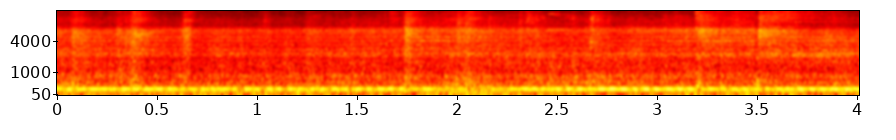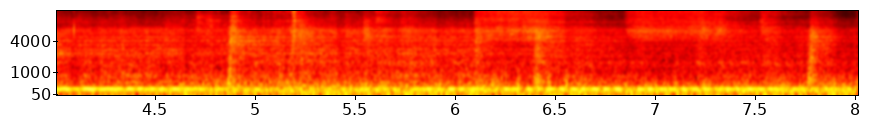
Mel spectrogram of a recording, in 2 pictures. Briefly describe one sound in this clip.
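A passing electric locomotive hums steadily close by.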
